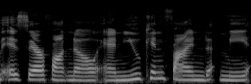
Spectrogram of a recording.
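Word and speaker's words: Sarah Fontenot: again my name is sarant no and you can find me at Miz saraon no so Ms s a r a h fo o n t n o t the t is silent um that's me on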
